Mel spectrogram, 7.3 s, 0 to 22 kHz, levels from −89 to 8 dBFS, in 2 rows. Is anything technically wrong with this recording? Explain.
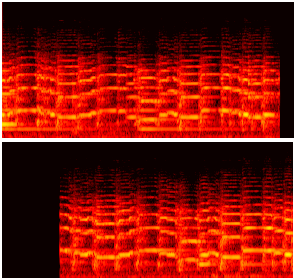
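Yes, there is one fault. A playback stall runs from 3.47 s to 4.38 s, a gap of about 0.90 s. The sound is cut off partway through and the output drops to complete silence for nearly a second before the audio returns. The likely cause is the player running out of buffered data, or its playback thread being held up, so nothing reached the output until it recovered and began feeding samples again.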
